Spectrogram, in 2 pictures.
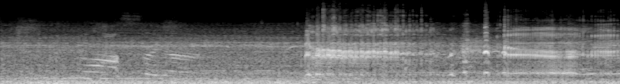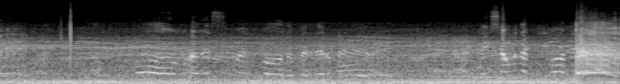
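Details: Deliberate burping: several long, loud, rumbling burps with short pauses between, over a steady engine-like background hum.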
